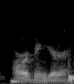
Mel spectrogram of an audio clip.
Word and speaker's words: Arbinger: It's by the Arbinger Institute. I think that's how you say it. Arbinger, yeah.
